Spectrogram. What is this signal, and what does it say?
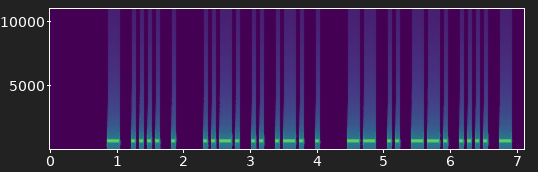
Morse code, heard as a keyed tone, about 20 wpm, 700 Hz. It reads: THE FIRE MIGHT
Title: Sentences from Top 1300 Words 20wpm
